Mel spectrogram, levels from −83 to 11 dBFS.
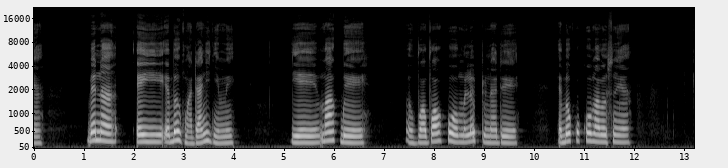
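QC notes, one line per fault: No faults detected.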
